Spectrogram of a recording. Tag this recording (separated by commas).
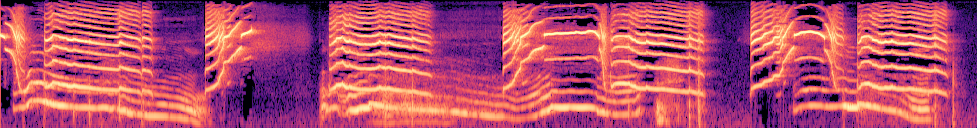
dog howling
